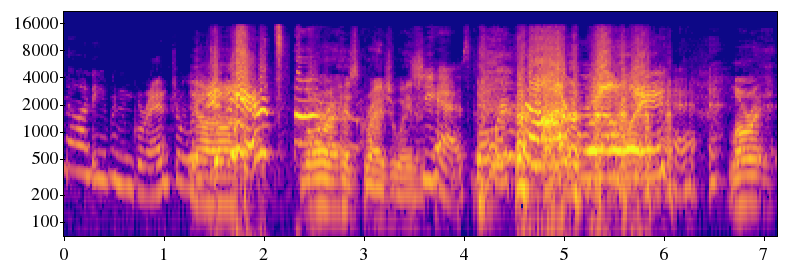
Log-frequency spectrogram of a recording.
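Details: Adult woman with congenital cerebral palsy who uses a wheelchair; dysarthric speech (cerebral palsy).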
